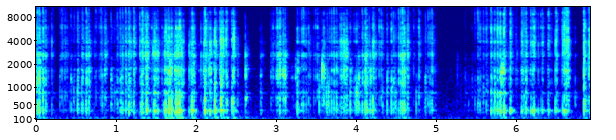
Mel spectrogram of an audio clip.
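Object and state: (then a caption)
Textured plastic tumbler lid. Long nails repeatedly scratch the dotted texture of a lavender plastic tumbler lid held close to the mic. The sound is bright, crackly scratching in dense bursts, with almost no low end. There are brief pauses near 2.7 seconds and a longer quiet gap around 5 seconds.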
